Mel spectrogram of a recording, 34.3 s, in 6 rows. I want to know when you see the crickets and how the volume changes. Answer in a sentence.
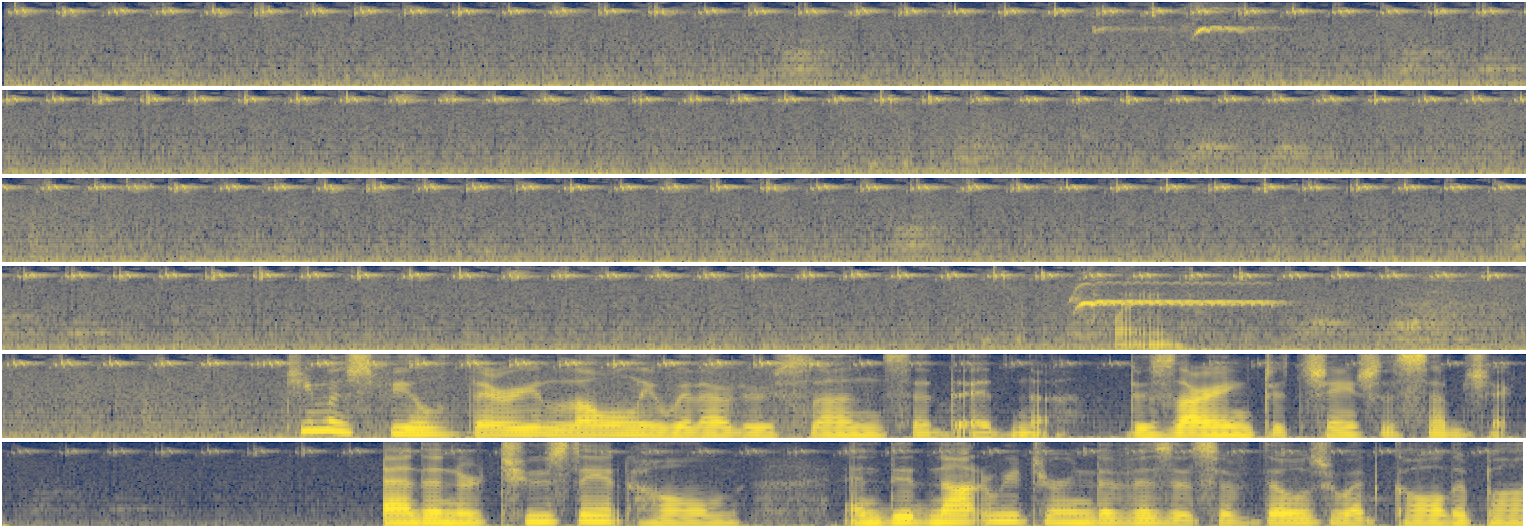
The crickets can be heard from 0.0 to 34.2 s, getting quieter.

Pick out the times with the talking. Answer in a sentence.
You can hear the talking from 21.2 to 21.7 s, from 23.9 to 28.6 s and from 30.0 to 34.2 s.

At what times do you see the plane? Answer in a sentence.
The plane can't be heard in this clip.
